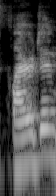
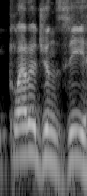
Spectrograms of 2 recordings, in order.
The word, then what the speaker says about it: ClarigenZ: Is this Clarigen? Well, no, actually, ClarigenZ Health is the company, and the product is called Focus Plus.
